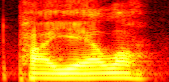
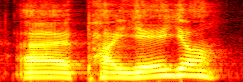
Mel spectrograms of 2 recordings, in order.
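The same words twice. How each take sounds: First: The double L is pronounced as an L sound. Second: The double L is not pronounced as an L. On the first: It is an English version of the word. "anglicised version where I just say the L's" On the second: It is the native version of the word. "I'm actually saying it properly"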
